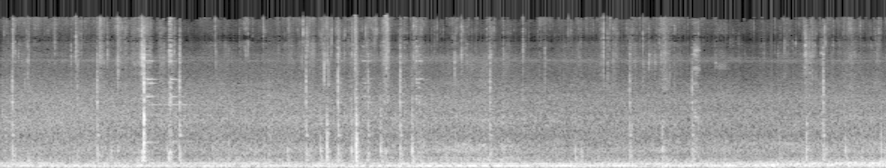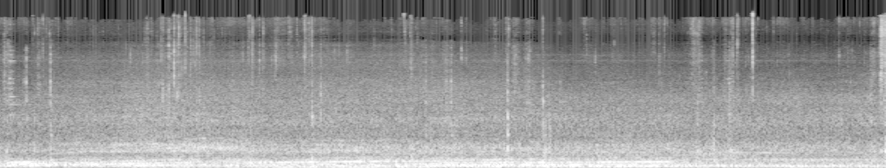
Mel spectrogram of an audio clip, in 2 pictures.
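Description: Kitchen knife clicking and scraping against a cutting board and bone while cutting apart cooked bear feet, with sharp knocks about two and five seconds in. Under it runs a steady low rumble that swells into a deeper drone from about halfway through to near the end.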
